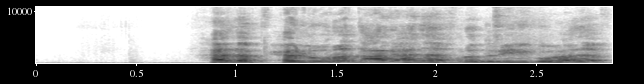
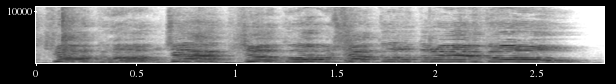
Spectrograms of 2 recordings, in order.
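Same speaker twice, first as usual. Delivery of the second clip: goal celebration; 9 semitones higher, slower than usual. Real, not acted. Fan celebrating Rodrygo's goal, high ecstatic shouting. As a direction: scream the striker's name in triumph.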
